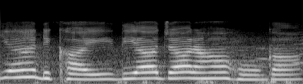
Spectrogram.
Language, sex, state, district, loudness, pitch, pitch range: Hindi, female, Punjab, Pathankot, -12 LUFS, 275 Hz, 235-280 Hz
